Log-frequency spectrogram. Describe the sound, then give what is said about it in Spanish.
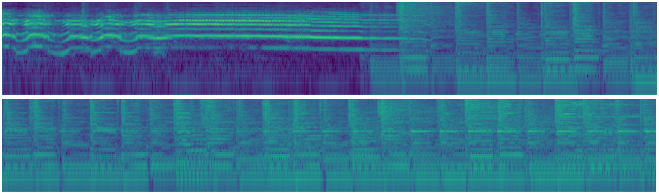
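A voice imitates a chicken's cackle as a homemade doorbell, in a loud, wavering, warbling burst lasting a few seconds, then upbeat music with a steady beat cuts in and continues. “Yo le voy a dar timbre casero. Dale, …, cacarealo por tu cuerpo.”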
